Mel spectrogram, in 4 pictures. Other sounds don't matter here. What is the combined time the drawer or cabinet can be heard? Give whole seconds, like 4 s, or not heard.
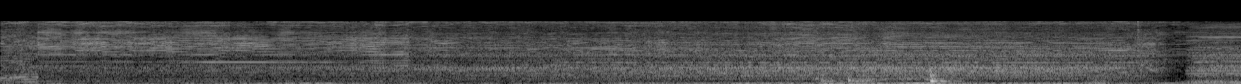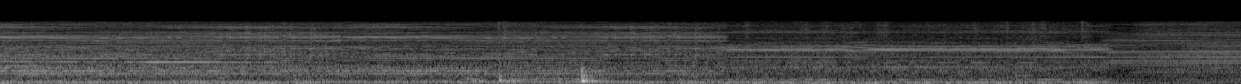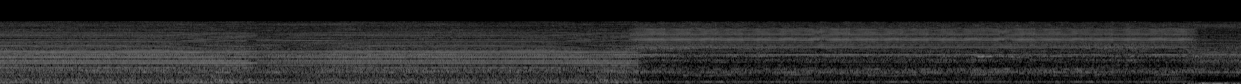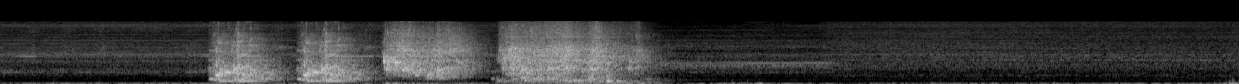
4 s.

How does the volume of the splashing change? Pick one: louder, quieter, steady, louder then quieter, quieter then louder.
steady.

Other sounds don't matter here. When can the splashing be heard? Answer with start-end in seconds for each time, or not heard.
39.3-43.8.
